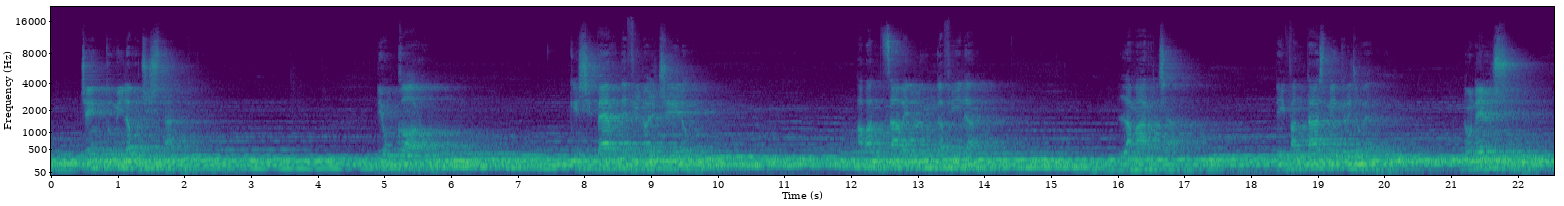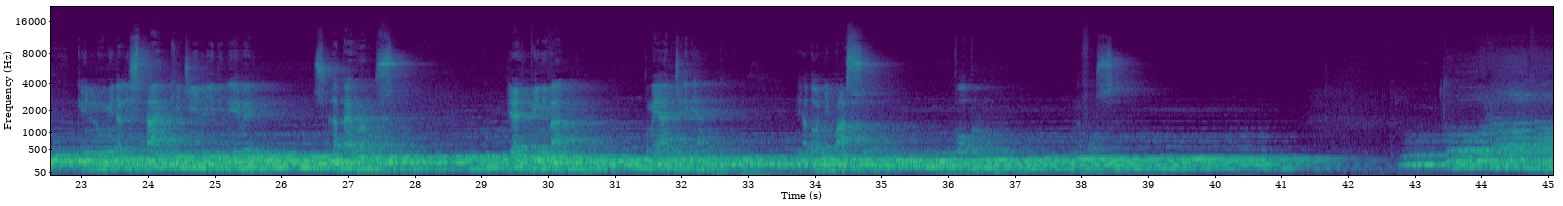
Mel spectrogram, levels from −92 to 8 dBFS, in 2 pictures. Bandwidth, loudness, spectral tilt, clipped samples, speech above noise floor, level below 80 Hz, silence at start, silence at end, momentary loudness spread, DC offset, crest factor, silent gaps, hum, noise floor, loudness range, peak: 12 kHz; -29 LUFS; -7 dB/octave; under 0.1%; 33 dB; -58 dBFS; 0 s; 0 s; 6 LU; under 0.1%; 16 dB; none; none; -59 dBFS; 5 LU; -12 dBFS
